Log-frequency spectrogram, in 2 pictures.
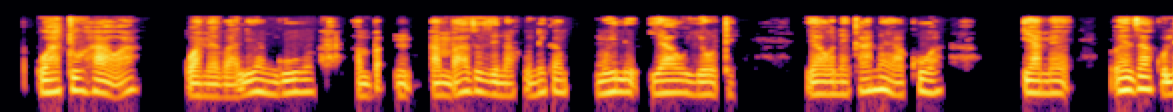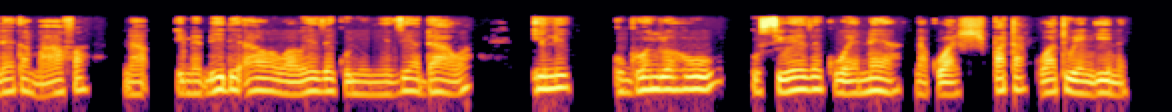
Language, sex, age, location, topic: Swahili, male, 18-24, Nakuru, health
